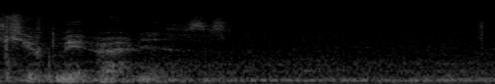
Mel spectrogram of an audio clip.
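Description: Faint whispering for about the first half-second, then near silence with a low steady hum.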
